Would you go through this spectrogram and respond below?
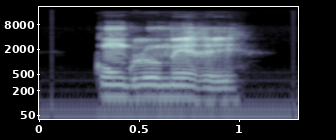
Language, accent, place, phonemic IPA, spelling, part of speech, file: French, France, Lyon, /kɔ̃.ɡlɔ.me.ʁe/, conglomérer, verb, LL-Q150 (fra)-conglomérer.wav
- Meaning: to conglomerate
